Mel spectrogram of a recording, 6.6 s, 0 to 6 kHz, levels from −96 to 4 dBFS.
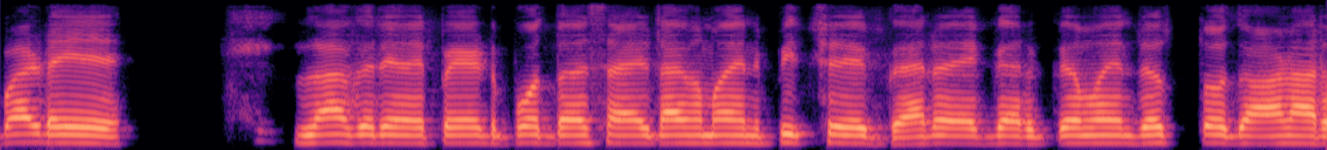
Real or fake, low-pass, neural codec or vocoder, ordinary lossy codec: fake; 5.4 kHz; codec, 16 kHz, 2 kbps, X-Codec, HuBERT features, trained on LibriSpeech; none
